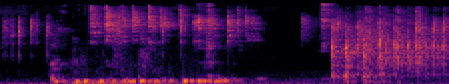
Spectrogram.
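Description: Dice rattle and clatter across a hard tabletop in a quick burst of clicks, tumbling for about two seconds before settling, with no voices.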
